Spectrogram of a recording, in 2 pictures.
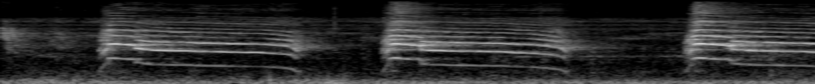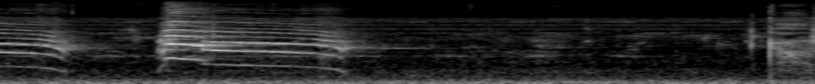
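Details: A wild Red-shouldered Hawk calling from just above a captive hawk's pen, unseen, gives four loud, harsh, down-slurred cries, each about a second long and spaced every second and a half, with faint background rumble.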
